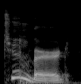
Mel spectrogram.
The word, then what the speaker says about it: Thunberg: a garbage person also her last name is pronounced tune bird so in addition to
